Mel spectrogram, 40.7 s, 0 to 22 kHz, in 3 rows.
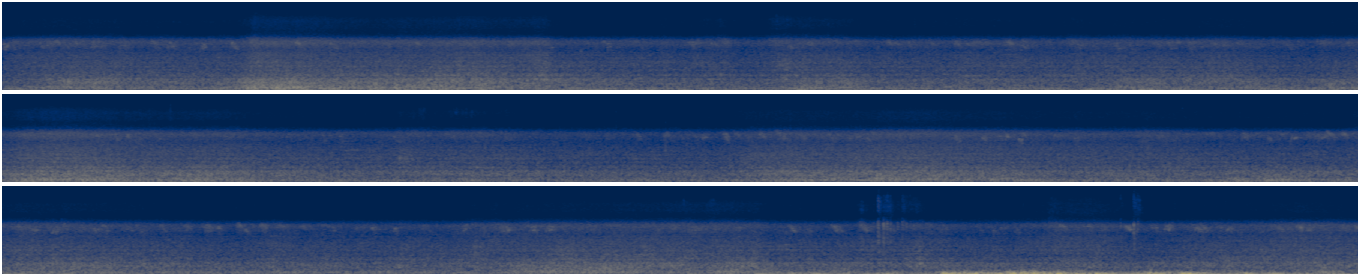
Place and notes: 津沙港, Nangan Township - In the small port
Aboard yacht, Sound of the waves
連江縣, 福建省 (Fujian), Mainland - Taiwan Border, 14 October 2014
